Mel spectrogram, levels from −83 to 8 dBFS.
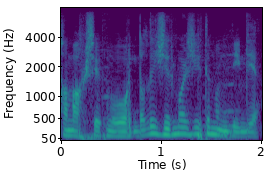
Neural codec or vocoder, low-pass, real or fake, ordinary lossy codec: codec, 16 kHz, 1 kbps, X-Codec, HuBERT features, trained on general audio; 7.2 kHz; fake; none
